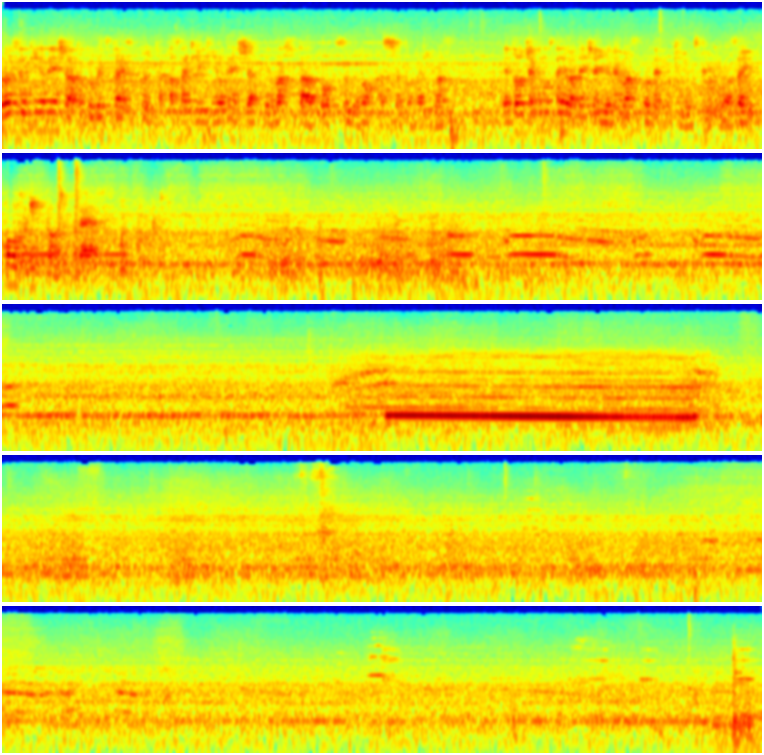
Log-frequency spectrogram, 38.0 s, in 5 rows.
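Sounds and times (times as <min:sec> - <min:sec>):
train horn: 0:18.5 - 0:22.5.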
